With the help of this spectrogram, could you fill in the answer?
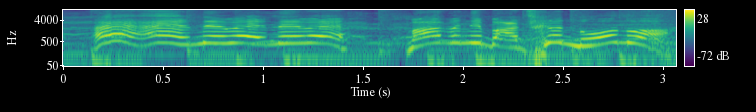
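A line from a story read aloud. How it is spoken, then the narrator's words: Shouting. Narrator (Chinese): 对那辆车喊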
